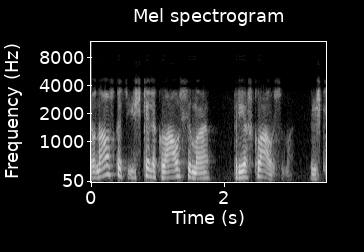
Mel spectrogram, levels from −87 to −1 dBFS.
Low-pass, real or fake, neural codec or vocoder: 10.8 kHz; real; none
